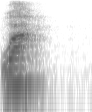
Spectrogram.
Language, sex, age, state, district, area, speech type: Assamese, female, 45-60, Assam, Jorhat, urban, read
